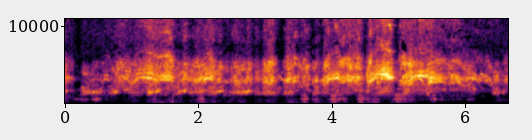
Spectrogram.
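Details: Fifteen grown piglets squeal while their sow has a hard time nursing; continuous shrill squealing mixed with rhythmic low grunts, a busy, unbroken chorus.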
